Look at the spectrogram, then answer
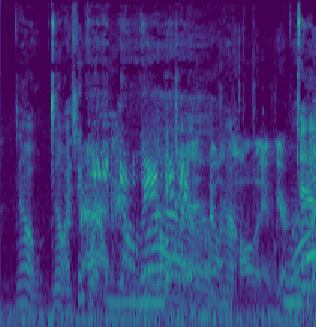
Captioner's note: exhausted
